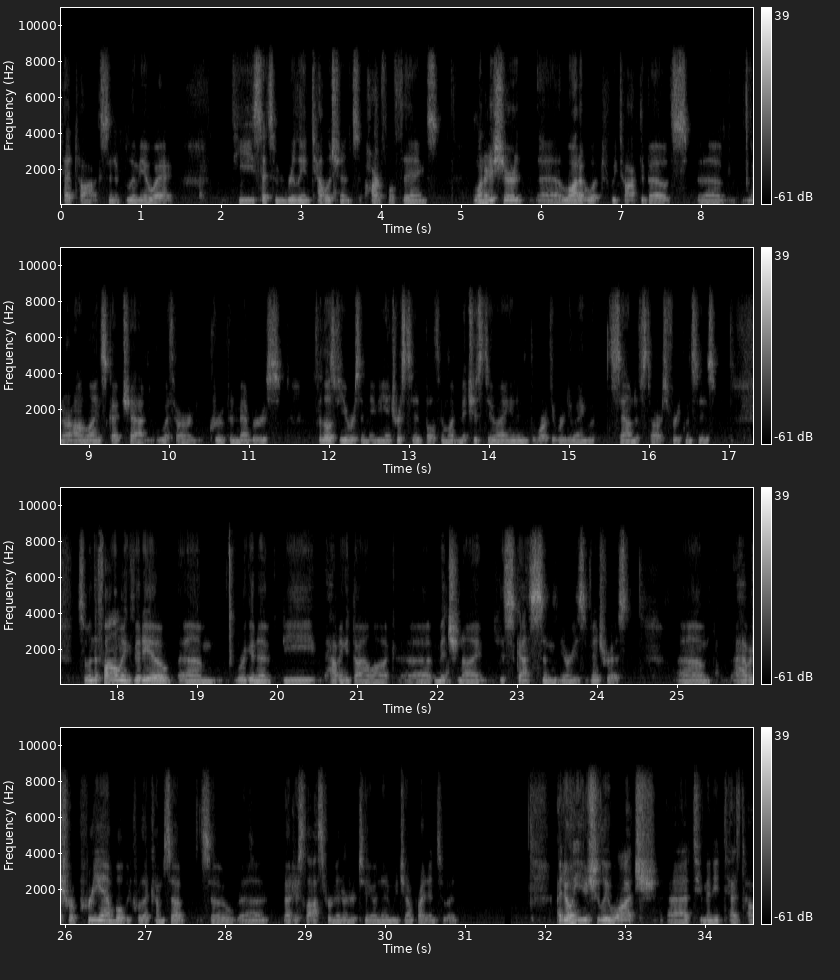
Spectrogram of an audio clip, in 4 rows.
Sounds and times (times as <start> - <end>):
Speech: 0.0 - 1.4, 2.2 - 16.9, 17.5 - 24.4, 25.0 - 30.9, 31.8 - 34.6.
